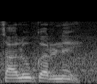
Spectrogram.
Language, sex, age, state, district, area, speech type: Marathi, male, 30-45, Maharashtra, Yavatmal, urban, read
